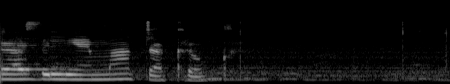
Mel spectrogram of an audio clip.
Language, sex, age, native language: Icelandic, female, 9, Icelandic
